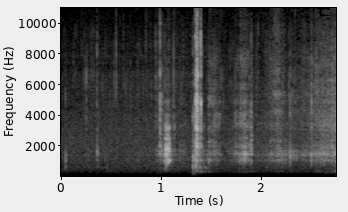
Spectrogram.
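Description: Seagrass brushes and rustles against a diver underwater.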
